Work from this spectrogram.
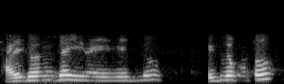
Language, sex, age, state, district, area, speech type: Bengali, male, 60+, West Bengal, Howrah, urban, conversation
